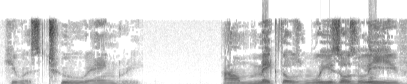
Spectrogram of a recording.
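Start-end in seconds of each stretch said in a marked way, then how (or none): 2.2-4.1 mildly raised, indignant narrated shout. A narrator's reading. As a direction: declare it angrily, short of a real shout. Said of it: "he shouted".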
